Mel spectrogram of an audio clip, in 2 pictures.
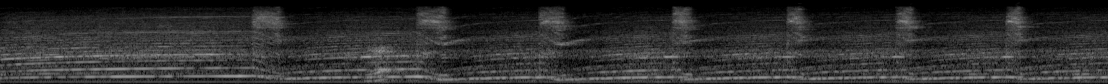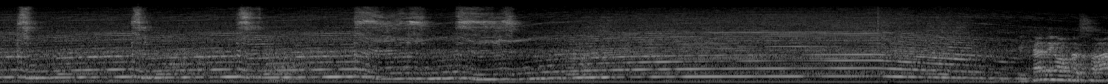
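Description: A Drill Doctor sharpener grinds a drill bit with a loud, steady motorized whir. The pitch swoops down and recovers in a regular rhythm as the bit is rotated and pressed against the wheel again and again, with sharp clicks between passes.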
